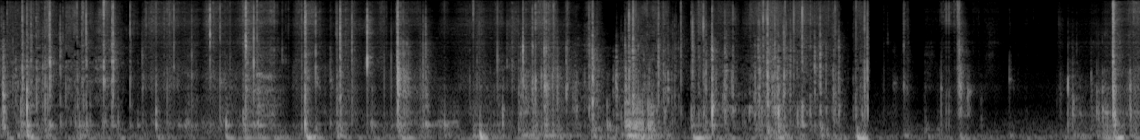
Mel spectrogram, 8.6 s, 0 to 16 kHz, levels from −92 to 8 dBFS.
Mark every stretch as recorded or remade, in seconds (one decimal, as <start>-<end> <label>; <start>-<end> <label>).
0.0-1.0 recorded; 1.0-4.3 remade; 4.3-6.6 recorded; 6.6-8.6 remade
